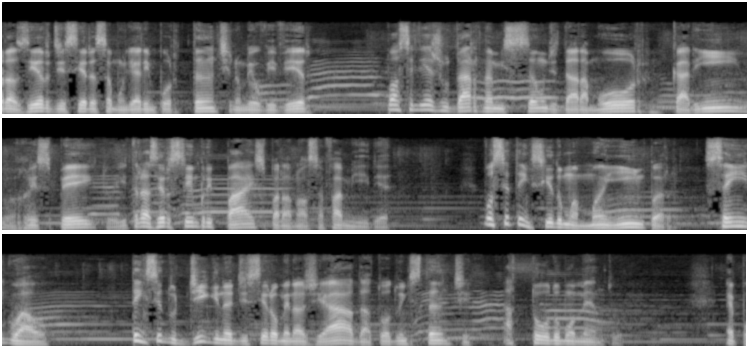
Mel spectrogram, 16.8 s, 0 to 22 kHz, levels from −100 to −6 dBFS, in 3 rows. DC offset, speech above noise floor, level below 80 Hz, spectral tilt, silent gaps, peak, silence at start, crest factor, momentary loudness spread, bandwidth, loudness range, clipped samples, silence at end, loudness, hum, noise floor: under 0.1%; 28 dB; -56 dBFS; -3.5 dB/octave; none; -8 dBFS; 0 s; 20 dB; 11 LU; 11 kHz; 2 LU; under 0.1%; 0.1 s; -27 LUFS; none; -55 dBFS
